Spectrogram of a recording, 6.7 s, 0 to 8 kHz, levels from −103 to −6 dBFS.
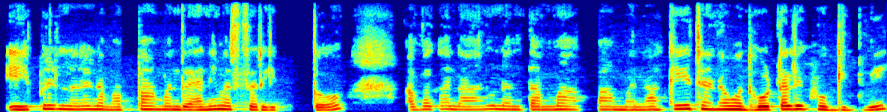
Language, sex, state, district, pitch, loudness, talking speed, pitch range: Kannada, female, Karnataka, Shimoga, 215 Hz, -18 LUFS, 160 wpm, 205-230 Hz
